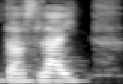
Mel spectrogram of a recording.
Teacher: cuando tenemos las vocales e I juntas, no suena EI, sino que suena AI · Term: diptongo EI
